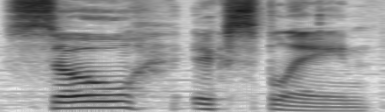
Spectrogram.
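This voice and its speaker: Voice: mid-range voice, animated, very slow, darkish tone, clean tone, faint music behind. A game streamer voicing an earnest, exasperated young magic student in a visual novel, with emotional delivery. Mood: weary, annoyed.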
